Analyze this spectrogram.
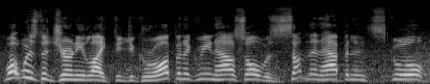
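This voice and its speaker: A man with a high, bright-pitched voice hosts an interview with an upbeat, eager manner. He is recorded at an outdoor festival with faint traffic noise behind him. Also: fast talker. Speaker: radio show host.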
